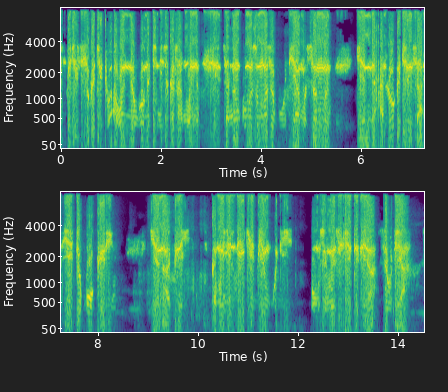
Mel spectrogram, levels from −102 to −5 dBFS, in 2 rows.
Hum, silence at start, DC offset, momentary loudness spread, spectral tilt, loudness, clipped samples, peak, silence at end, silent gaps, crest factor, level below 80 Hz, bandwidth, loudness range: none; 0 s; under 0.1%; 7 LU; 0.5 dB/octave; -8 LUFS; under 0.1%; -2 dBFS; 0 s; none; 10 dB; -44 dBFS; 8 kHz; 2 LU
